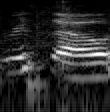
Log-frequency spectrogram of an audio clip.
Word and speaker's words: Rosso: It's Rousseau. It's Rousseau. That's what I said. Rousseau, kind of like the guy from the Pink Panther. Like Rousseau.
